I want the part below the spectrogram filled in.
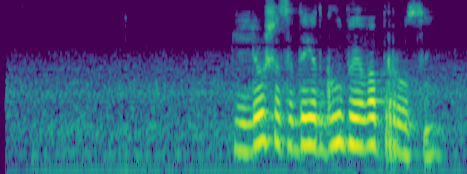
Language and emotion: Russian, angry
